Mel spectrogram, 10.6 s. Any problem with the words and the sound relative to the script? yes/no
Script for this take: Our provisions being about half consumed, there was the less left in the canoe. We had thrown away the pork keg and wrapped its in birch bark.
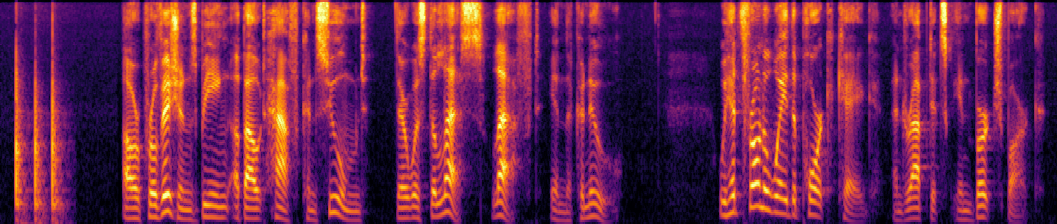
yes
